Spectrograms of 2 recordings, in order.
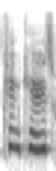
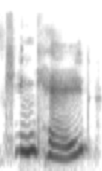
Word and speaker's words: Kincaid: And so these Kincaids were from Mississippi. And I've heard this word pronounced a whole lot of different ways. And sometimes it's Kincaid, and sometimes it's Kincaid.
